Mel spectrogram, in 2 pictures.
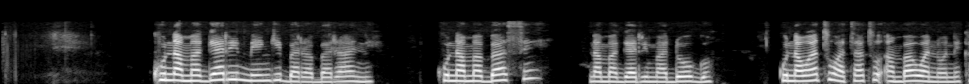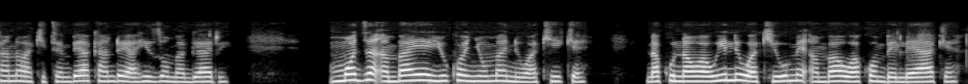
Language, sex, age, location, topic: Swahili, female, 25-35, Nairobi, government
